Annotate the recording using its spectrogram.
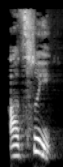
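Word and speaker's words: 暑い: 热，暑い，声调是二。变成副词，阿兹库。大多数的三个假名的形容词的原形的声调都是二，阿兹伊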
